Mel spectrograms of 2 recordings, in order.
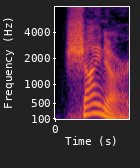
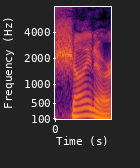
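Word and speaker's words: Şinar: Anyway, this location in southern Turkey is Shinar. It's just spelled with a C with the circumflex below it. C circumflex I-N-A-R.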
